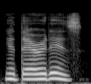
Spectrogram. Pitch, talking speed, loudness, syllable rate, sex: 240 Hz, 265 wpm, -13 LUFS, 6.5 syllables/s, female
